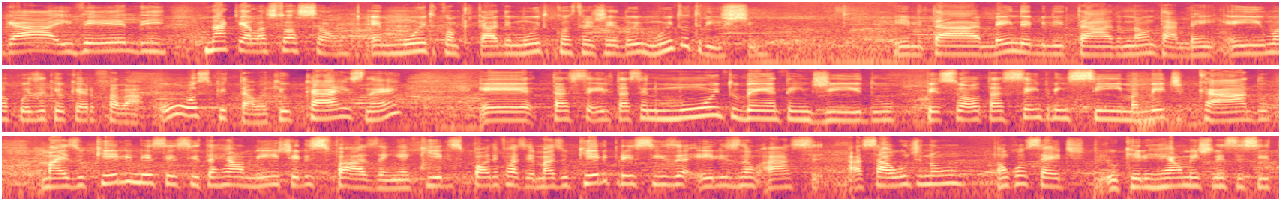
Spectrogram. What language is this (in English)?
Portuguese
